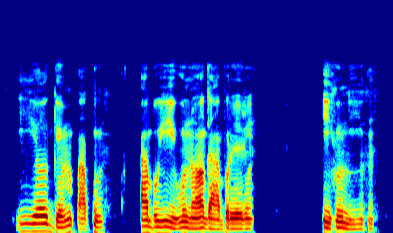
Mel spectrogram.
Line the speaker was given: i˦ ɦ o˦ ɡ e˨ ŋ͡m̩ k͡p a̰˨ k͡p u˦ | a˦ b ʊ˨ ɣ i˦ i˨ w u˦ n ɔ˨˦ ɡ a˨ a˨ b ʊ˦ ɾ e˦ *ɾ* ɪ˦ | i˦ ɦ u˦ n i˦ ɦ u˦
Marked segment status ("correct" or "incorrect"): correct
